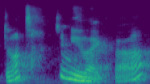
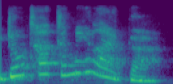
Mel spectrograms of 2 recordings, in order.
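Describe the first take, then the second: First: A touch of irritation, at her usual pitch; retelling her own snappish reply; mild irritated retort. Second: Much higher, fast mimicking retort; lightly imitating the young man parroting her; mocking young man. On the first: Retold or imitated. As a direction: push back, mildly annoyed. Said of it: "I got irritated". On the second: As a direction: throw her words back at her, mocking. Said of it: "then he said to me".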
